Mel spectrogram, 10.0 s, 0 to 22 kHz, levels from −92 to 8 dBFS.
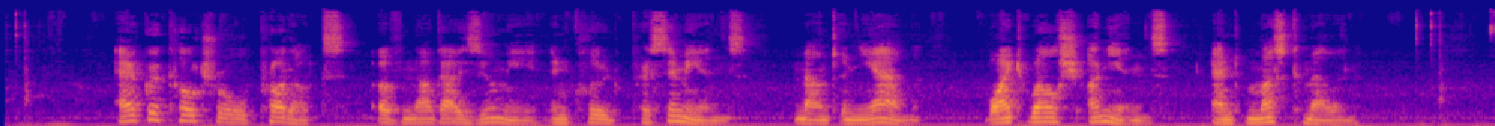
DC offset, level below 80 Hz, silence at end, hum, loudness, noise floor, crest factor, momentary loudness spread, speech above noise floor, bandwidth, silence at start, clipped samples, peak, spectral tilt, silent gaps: under 0.1%; -46 dBFS; 0 s; none; -25 LUFS; -46 dBFS; 20 dB; 14 LU; 22 dB; 16 kHz; 0.1 s; under 0.1%; -6 dBFS; -5 dB/octave; none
